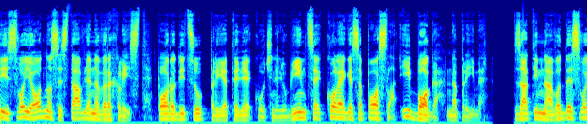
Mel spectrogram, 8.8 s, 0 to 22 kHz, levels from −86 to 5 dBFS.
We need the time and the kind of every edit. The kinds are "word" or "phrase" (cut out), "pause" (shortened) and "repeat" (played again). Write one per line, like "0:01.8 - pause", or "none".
none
